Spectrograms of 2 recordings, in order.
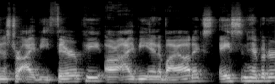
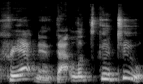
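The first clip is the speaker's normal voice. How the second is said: pitched-up, sarcastic tone meaning the opposite; 7 semitones higher than usual. Reviewing a patient's lab values, sarcastic. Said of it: "Also sarcasm".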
